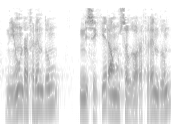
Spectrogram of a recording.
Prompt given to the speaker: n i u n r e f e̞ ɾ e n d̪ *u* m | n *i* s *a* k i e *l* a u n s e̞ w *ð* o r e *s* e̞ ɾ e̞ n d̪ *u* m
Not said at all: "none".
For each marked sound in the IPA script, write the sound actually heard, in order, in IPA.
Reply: u, i, i, ɾ, ð, f, u

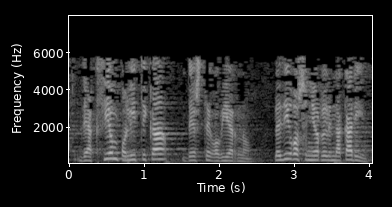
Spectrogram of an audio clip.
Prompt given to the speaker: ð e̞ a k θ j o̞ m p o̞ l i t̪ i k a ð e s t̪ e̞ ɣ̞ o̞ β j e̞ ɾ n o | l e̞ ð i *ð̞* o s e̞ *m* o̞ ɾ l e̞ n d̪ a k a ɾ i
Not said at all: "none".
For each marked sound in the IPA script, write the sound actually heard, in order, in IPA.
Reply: ɣ̞, ɲ

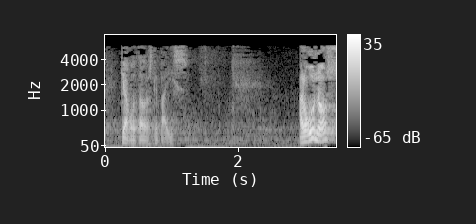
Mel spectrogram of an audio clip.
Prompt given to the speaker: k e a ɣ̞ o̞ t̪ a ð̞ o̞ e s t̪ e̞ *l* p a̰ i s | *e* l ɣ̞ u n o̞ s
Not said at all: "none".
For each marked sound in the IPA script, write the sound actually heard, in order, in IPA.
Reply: none, a

